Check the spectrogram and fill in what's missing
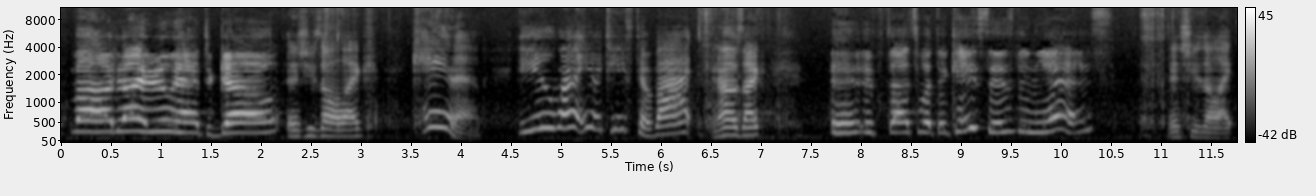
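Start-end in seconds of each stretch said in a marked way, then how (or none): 0.1-2.2 put-on high, loud kid whine; over-the-top reluctant whining; whiny pleading. Whining kid begging his mom. 3.5-6.3 high-pitched imitation of a scolding mother; mock motherly warning; scolding mom. Mom scolds him in retold quarrel. 7.7-10.5 put-on high, whiny kid comeback; mock sulky kid voice; whiny backtalk. Kid talks back to mom.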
